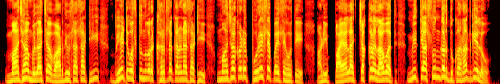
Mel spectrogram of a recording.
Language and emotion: Marathi, happy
